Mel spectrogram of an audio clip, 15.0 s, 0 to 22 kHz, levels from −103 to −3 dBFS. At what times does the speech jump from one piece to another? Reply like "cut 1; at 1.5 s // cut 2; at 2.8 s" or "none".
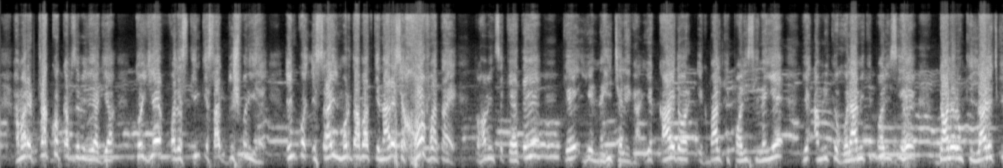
none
